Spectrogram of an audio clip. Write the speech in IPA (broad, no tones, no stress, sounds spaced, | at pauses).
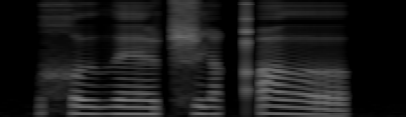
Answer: χ ɯ ð ɛ ʈ͡ʂ i qʼ ʌ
